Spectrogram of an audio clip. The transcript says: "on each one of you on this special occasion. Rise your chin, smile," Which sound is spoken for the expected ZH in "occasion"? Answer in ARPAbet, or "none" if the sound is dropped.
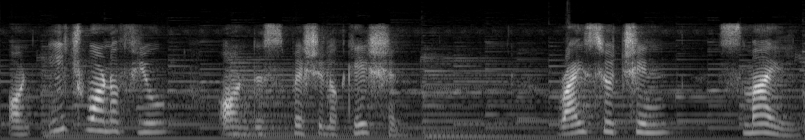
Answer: SH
